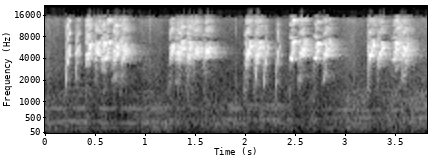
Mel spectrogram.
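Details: Three young blue parrotlets, just over a month old, fledging and taking their first short flights indoors at home, give high, scratchy chirps in four quick bursts of rapid twittering, separated by short pauses.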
